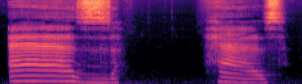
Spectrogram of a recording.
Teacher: the S sounds like a Z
